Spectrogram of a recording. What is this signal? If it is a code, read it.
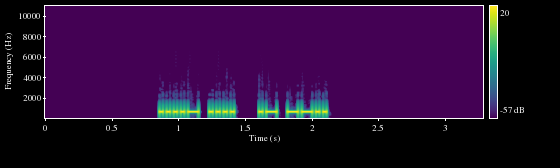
Morse code, heard as a keyed tone, about 44 wpm, 690 Hz. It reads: 4H AZ
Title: Winter Field Day Exchanges Encore 45wpm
